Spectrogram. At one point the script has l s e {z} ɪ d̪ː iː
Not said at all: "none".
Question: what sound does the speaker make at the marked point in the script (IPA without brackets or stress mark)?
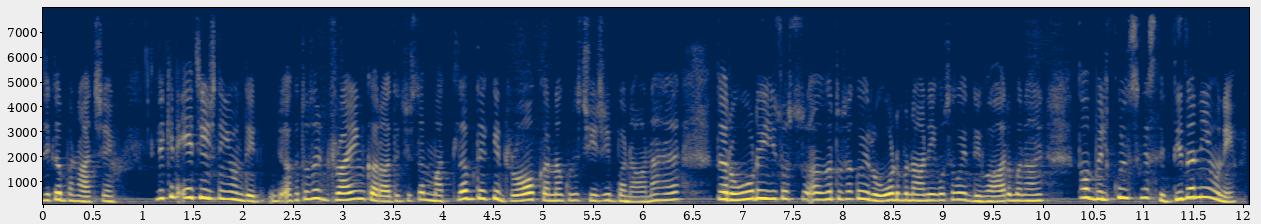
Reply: s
